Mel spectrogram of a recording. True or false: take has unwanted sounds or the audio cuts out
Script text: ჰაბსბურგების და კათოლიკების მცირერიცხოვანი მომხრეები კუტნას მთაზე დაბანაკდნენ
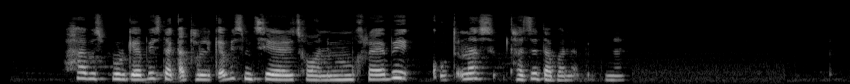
false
